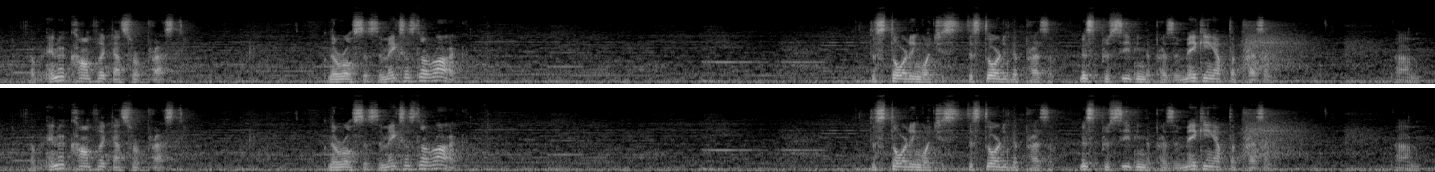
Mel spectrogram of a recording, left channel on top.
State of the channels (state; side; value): normal; both; correlation 0.92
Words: of an inner conflict that's repressed. Neurosis. It makes us neurotic. Distorting the present, misperceiving the present, making up the present.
